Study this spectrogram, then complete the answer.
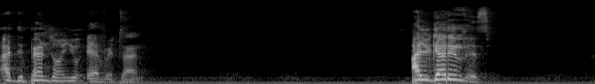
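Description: A man preaches with fervour through a microphone, pausing between phrases.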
